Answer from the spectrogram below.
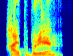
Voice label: "Hyperborean", Indian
